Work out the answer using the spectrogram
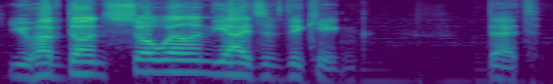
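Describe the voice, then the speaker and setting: A man putting on a brisk, cheery guild boss lady. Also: a little high, pushed and bright, no echo. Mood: cheerful. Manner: fake French accent.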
